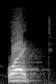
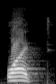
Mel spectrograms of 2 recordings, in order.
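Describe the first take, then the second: The two takes are said the same way.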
